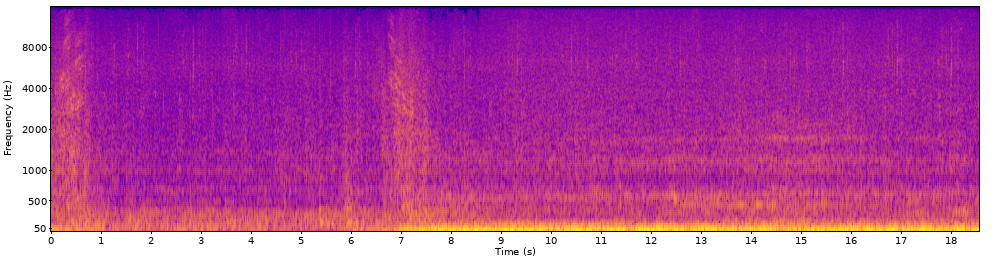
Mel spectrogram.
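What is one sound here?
Heavy rain falls steadily outdoors.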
